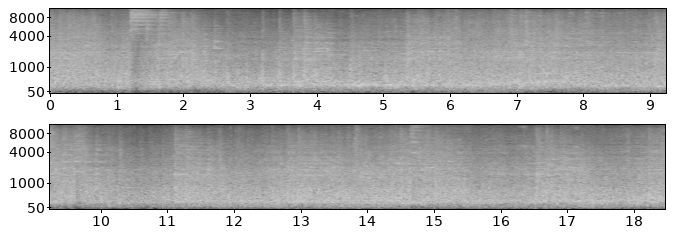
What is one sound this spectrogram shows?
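Steel wheels squeal and clack over rail joints.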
